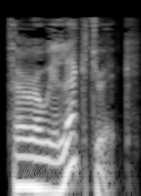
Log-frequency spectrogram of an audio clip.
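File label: "ferroelectric", English, British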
